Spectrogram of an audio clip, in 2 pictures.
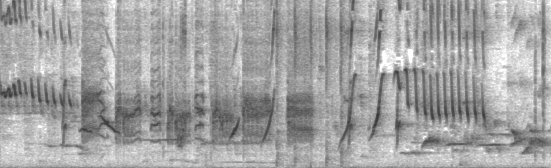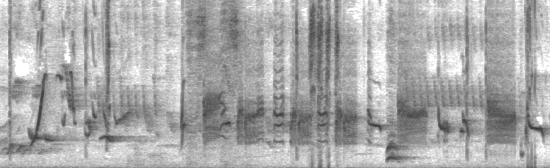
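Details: White-rumped shama song used at morning dewing to stimulate caged birds to sing: dense, varied high whistles, rapid chirps and trills, phrases changing quickly, with short pauses between bursts.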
